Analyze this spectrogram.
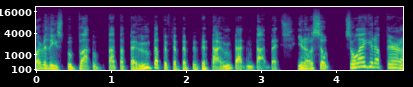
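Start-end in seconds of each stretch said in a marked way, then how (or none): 0.7-3.2 scatting a funky slap bass groove; scatted bass line. Shown as a demonstration. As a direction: sing the slap bass part with "boo bop, bop". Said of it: "I was slap style".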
